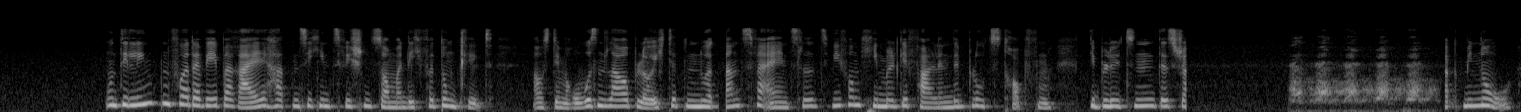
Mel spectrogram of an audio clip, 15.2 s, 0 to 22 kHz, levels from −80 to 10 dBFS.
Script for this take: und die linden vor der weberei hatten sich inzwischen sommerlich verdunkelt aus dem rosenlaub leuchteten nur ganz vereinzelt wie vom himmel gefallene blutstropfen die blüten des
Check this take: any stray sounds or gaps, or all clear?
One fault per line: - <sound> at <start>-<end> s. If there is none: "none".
- dropout at 7.2-7.3 s
- bark at 12.9-14.4 s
